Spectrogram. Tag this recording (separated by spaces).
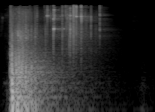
debris magic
